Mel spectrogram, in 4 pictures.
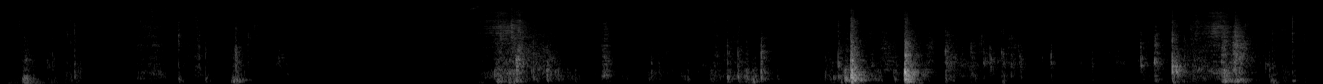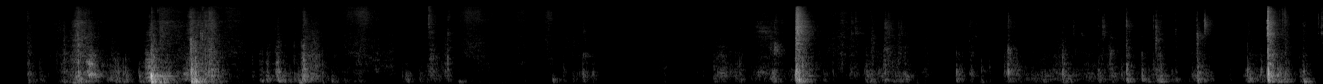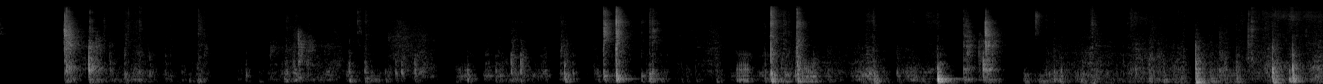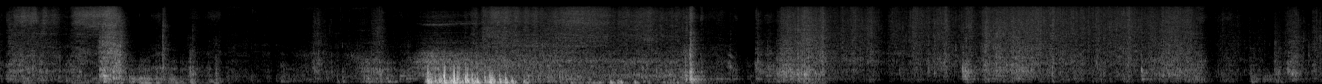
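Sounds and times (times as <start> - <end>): cardboard rustling: 36.9 - 52.9.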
